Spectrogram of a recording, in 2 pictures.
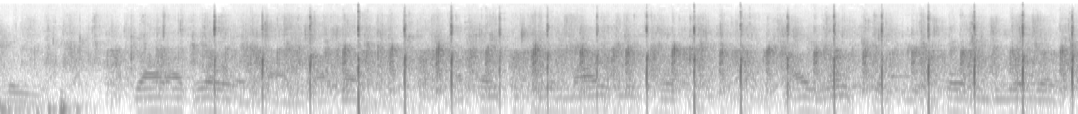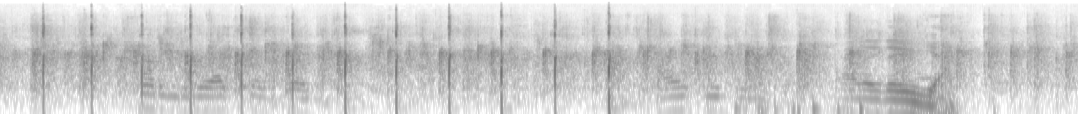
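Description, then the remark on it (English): A church audience claps their hands to Jesus in sustained, dense applause, sharp clap transients running throughout, while voices call out and speak over the clapping. “And I tell you what, the first song was all about clap our hands to Jesus. Why don't we do that right now?”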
